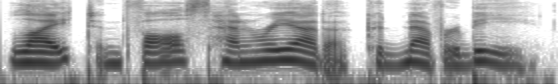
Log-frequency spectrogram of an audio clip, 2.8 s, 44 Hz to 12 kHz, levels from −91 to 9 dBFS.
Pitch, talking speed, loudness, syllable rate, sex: 180 Hz, 150 wpm, -18 LUFS, 4.2 syllables/s, female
